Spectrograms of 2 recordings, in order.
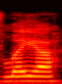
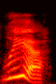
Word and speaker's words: Leah: I've also heard Leah pronounced as Leia and Lee before, but it is Leah.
